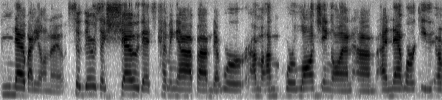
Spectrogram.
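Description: Hoarse forty-something woman, bright and eager, interview guest, rambly. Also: medium pitch, steady tone, moderate pace. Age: 40s. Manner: chatty, many restarts and fillers. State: hoarse, losing her voice. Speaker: guest, motivational speaker. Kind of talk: casual interview chat. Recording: dull lo-fi sound.

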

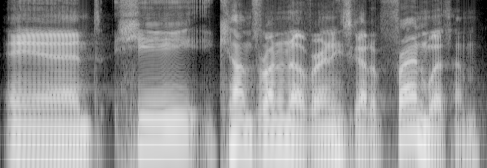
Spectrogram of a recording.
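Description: A man's voice: fairly low pitch, measured pace, clean tone. Profane, rambling young man telling a story. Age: 20s. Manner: profane, rambling, animated retelling. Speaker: podcast co-host. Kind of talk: casual storytelling chat.

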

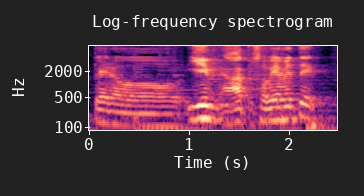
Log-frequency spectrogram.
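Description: A man's voice: medium pitch, slow. Mexican guy telling his friends stories, slangy, swears, roomy echo and music behind. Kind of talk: casual chat among friends, telling anecdotes.

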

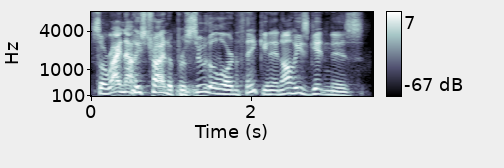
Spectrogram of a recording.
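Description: A man's voice: fairly high pitch, lively intonation, brisk, creaky, fairly bright tone. A man talking casually and earnestly as a Bible teacher, walking through a psalm in conversation with many restarts. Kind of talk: casual Bible study chat.

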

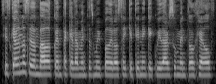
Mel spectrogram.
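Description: This is a young woman in casual podcast chat, her voice sitting a bit high. She talks in a chatty, loose way and keeps slipping English slang into her sentences. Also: level tone, fast, darkish tone. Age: young adult. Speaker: podcast co-host.

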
